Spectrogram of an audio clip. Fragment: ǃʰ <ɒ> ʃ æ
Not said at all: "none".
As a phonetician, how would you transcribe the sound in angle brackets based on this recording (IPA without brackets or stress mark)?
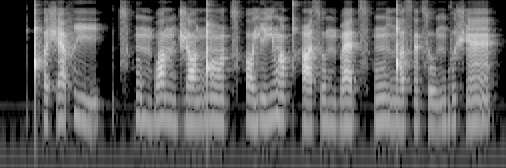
ʌ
